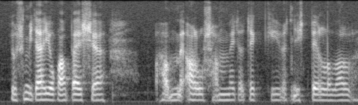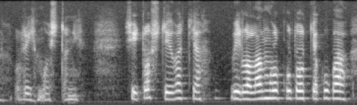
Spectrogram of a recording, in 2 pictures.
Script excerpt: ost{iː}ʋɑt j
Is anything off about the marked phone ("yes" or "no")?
no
